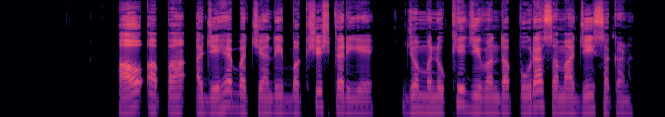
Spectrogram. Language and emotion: Punjabi, neutral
